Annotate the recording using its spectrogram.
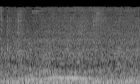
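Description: Steady low rumble of road traffic, with one vehicle's engine note rising and then easing off around the middle.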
